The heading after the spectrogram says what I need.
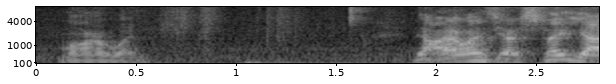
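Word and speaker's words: Marwyn: Marlin or Marwin? Marwin. And it's spelled like this. I think it's on the map how it's spelled. M-A-R-W-Y-N. Marwin.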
